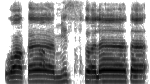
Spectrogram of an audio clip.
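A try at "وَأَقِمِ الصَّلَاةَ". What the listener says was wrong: টান হবে না ভাই, তাড়াতাড়ি, ওয়া আকিমিস সলাতি।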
